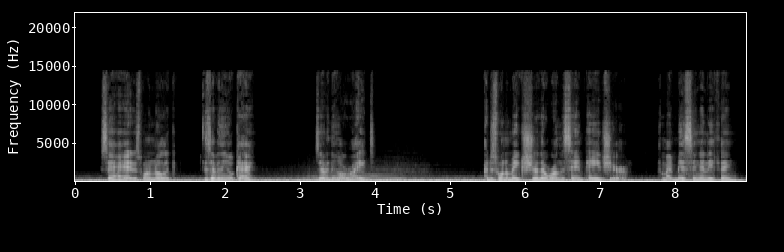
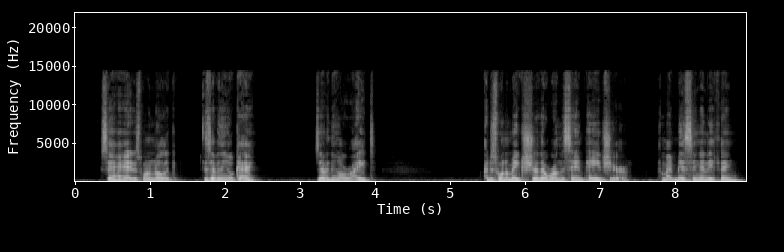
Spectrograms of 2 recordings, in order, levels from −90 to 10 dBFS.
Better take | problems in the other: second | low rumble; noticeable; throughout; 15 dB below the speech

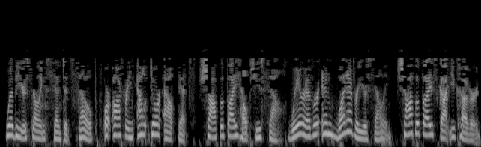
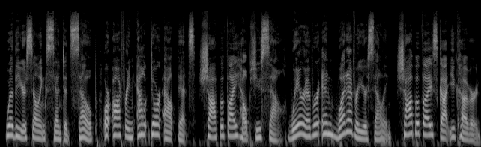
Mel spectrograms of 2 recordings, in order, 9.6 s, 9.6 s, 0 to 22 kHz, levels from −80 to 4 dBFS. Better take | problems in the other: second | garbled, watery; badly; nothing above 5 kHz

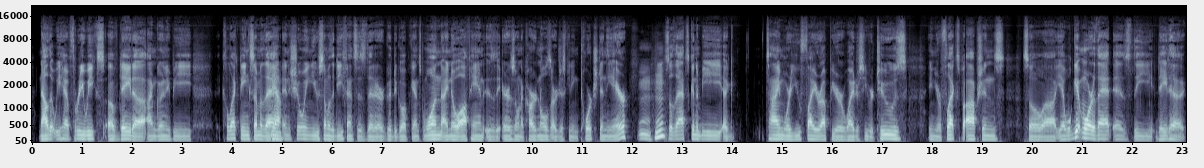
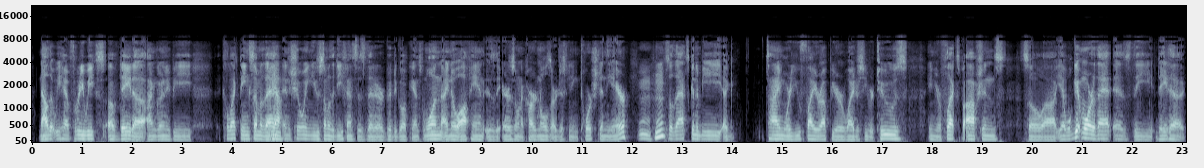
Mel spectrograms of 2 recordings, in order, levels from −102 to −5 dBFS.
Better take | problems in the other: first | garbled, watery; badly; nothing above 7.5 kHz

